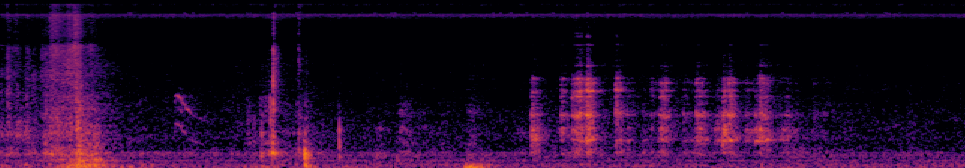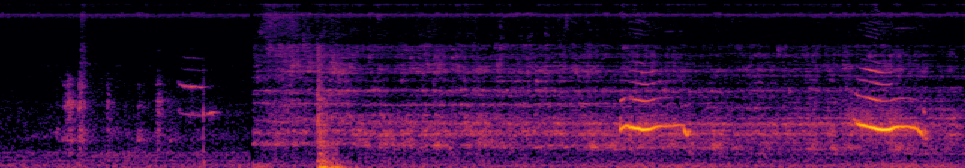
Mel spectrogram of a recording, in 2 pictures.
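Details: Kitten Momo-chan meowing during her first use of the toilet indoors: scattered clicks, clatter and scratching noises first, then a few short, thin, rising-falling meows near the end, two of them louder.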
